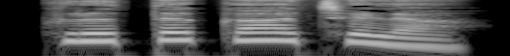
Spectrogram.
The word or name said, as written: ಕೃತಕಾಚಳ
